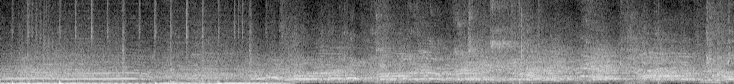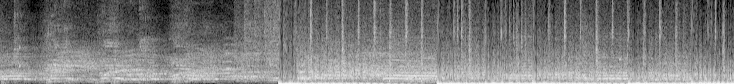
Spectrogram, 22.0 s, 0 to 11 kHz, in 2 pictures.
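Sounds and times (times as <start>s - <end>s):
music: 0.0s - 4.4s, 15.1s - 22.0s
overlapping voices of crowd: 0.0s - 22.0s.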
